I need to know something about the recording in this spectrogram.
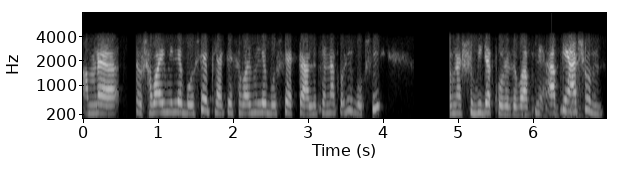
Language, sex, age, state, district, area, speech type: Bengali, female, 60+, West Bengal, Birbhum, urban, conversation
